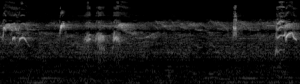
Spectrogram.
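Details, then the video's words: Wild young palas Borneo white-eye in forest practising ngeriwik: a short burst of thin, high chirps and quick slurred notes, with sharp accented clicks between soft twittering. "Pleci palas borneo muda hutan belajar ngeriwik"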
